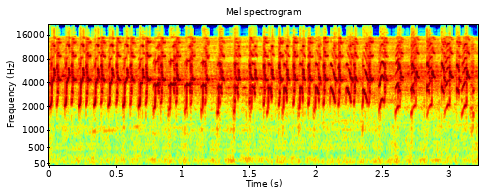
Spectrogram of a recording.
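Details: Fighter lovebird pair delivering extended 'ngekek' chattering, kept to train juvenile and non-singing lovebirds: a rapid, buzzy rattle of high chirps, nearly three per second in clusters, sustained throughout.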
